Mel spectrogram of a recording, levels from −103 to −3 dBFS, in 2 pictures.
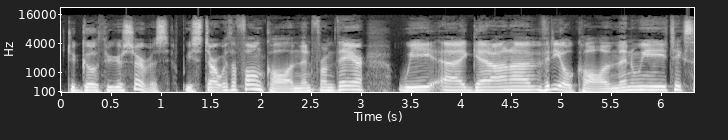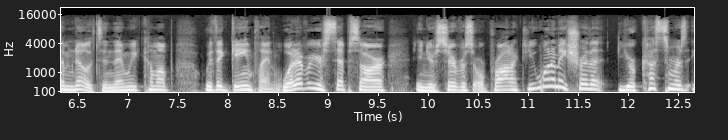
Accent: American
